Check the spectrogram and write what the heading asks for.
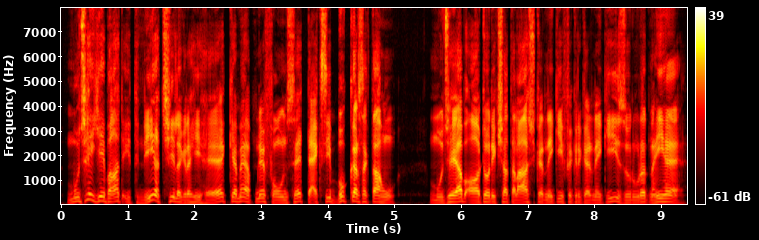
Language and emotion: Urdu, happy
